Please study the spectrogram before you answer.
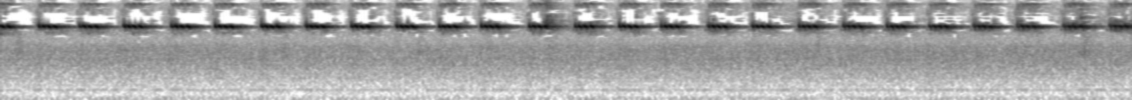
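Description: A cricket gives a steady run of short, high, pure chirps, evenly spaced several times a second.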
